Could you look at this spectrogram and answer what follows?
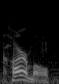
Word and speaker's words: Carmel: I seem to recall a place called Carmel.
